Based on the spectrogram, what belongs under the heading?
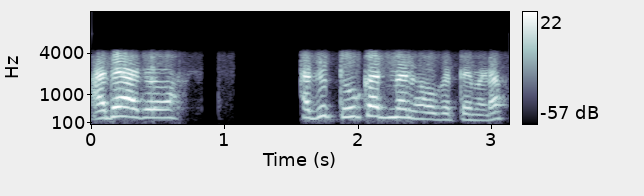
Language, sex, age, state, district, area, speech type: Kannada, female, 60+, Karnataka, Mandya, rural, conversation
